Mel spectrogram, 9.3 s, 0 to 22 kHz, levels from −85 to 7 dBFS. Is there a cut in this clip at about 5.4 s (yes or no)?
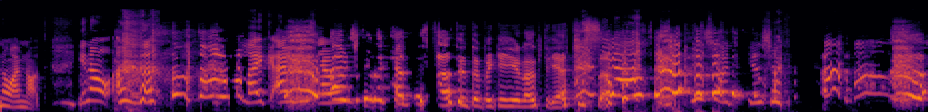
yes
